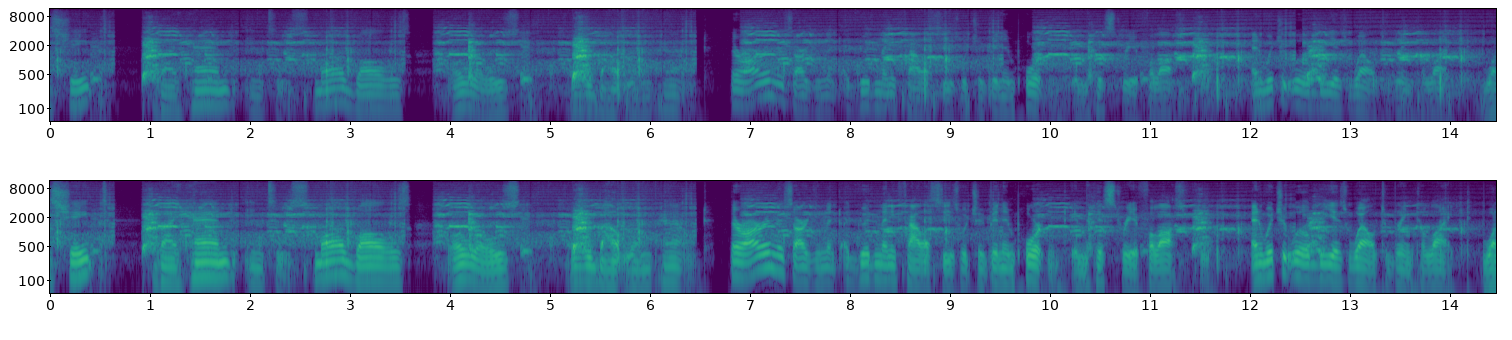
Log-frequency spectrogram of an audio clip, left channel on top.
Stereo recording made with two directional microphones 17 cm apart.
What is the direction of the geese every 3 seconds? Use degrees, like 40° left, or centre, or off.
30° right, 20° right, 10° left, 30° left, 40° left.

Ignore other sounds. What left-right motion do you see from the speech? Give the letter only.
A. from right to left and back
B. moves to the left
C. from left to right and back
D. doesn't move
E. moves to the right
D.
